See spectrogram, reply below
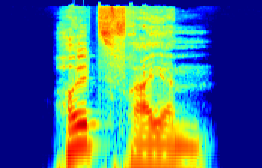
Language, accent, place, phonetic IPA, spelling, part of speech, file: German, Germany, Berlin, [ˈhɔlt͡sˌfʁaɪ̯əm], holzfreiem, adjective, De-holzfreiem.ogg
- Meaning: strong dative masculine/neuter singular of holzfrei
